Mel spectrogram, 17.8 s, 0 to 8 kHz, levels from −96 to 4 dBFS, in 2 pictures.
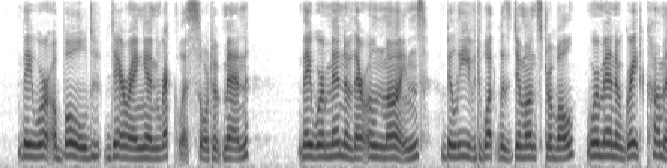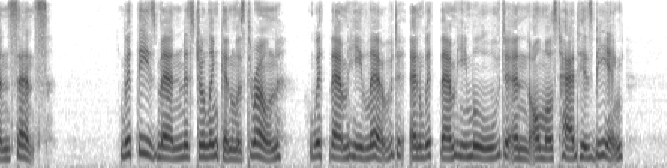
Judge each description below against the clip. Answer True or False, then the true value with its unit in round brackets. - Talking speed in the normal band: True (160 wpm)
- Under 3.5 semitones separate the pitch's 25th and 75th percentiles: True (2.9 semitones)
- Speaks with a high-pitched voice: True (205 Hz)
